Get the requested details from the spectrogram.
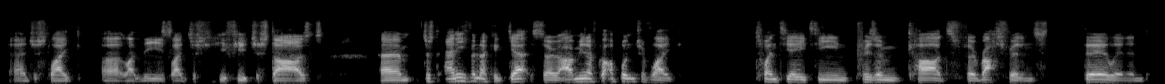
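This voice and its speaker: Big swings in loudness mark a man's speech, delivered at a fairly slow pace in a fairly low pitch with ordinary pitch variation. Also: dry, close sound with no echo. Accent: English. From Manchester, England. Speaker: sports card collector. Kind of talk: casual interview chat.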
